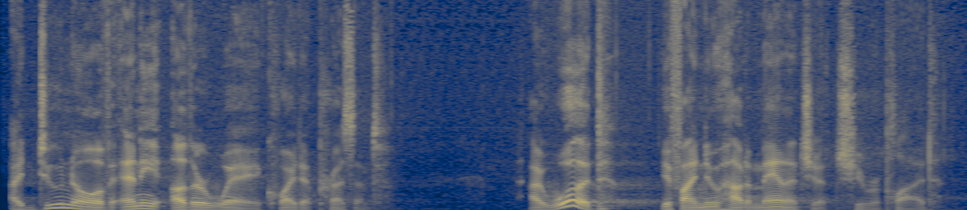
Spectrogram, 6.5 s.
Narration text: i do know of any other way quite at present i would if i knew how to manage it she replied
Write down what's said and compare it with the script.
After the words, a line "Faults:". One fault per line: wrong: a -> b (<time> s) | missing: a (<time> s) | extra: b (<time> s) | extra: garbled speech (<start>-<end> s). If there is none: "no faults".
i do know of any other way quite at present i would if i knew how to manage it she replied
Faults:
no faults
